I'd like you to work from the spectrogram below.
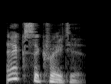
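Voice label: "execrative", British English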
